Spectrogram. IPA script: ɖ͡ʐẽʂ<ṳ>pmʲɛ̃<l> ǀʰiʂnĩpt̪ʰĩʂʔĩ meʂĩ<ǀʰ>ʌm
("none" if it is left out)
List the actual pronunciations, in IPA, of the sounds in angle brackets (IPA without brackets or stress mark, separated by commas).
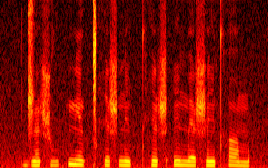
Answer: ṳ, l, t̪ʰ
